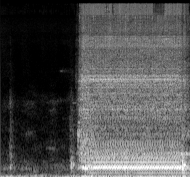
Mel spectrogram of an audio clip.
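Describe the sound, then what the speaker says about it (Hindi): Sewing machine stitching a double seam on a salwar, running loud and steady after a short quieter stretch at the start. "इसमें डबल सिलाई लगा लीजिए, बस वही प्रोसेस है।"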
